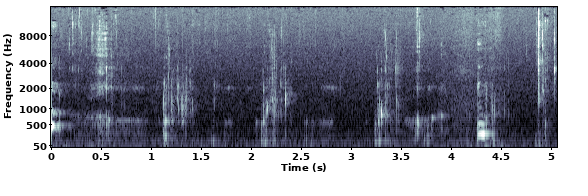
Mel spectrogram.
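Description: Quiet sips and swallows of water, a handful of soft wet gulps spaced unevenly over a few seconds, with small mouth and liquid noises between them and no talking.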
